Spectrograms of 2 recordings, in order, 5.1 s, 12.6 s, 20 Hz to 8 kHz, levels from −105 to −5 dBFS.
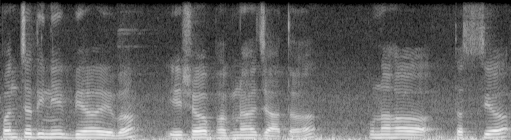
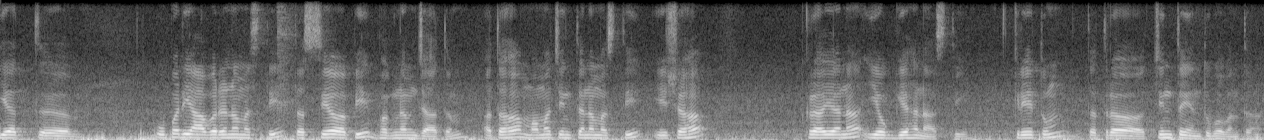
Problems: constant background noise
